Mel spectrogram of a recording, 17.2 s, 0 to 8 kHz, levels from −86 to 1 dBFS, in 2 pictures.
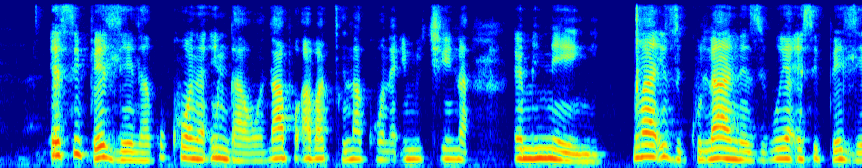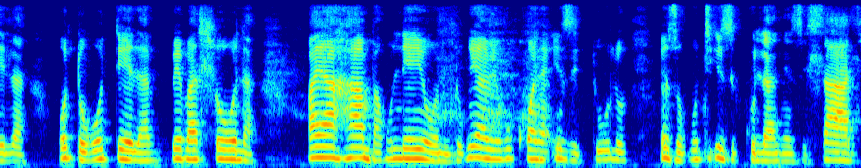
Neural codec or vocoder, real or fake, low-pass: vocoder, 22.05 kHz, 80 mel bands, WaveNeXt; fake; 7.2 kHz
